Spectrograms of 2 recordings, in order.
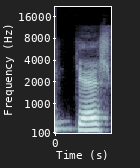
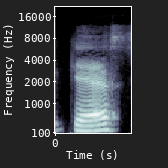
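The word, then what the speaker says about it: cache: Next memory है हमारी कैश memory. कैश भी पढ़ते हैं बहुत से लोग इसे। कैशे भी पढ़ते हैं और इसका सही प्रोनाउंसिएशन है कैश मेमोरी।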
